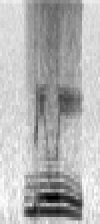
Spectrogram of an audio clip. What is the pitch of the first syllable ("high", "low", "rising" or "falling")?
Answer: high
